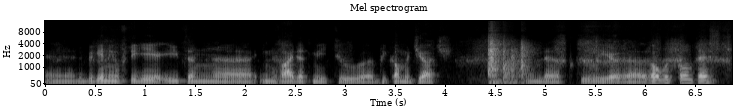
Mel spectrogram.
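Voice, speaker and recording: With a Dutch accent, a man speaks at a very deep, low pitch. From Netherlands. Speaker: scale modeller, contest judge. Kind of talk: casual interview. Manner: hesitant, many fillers.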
